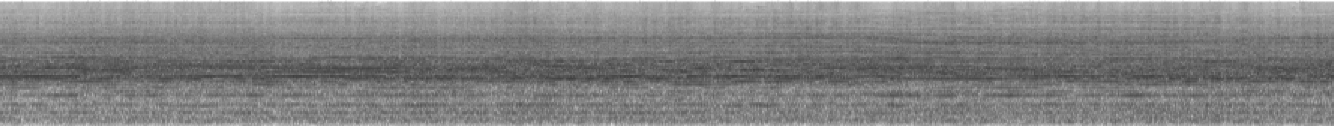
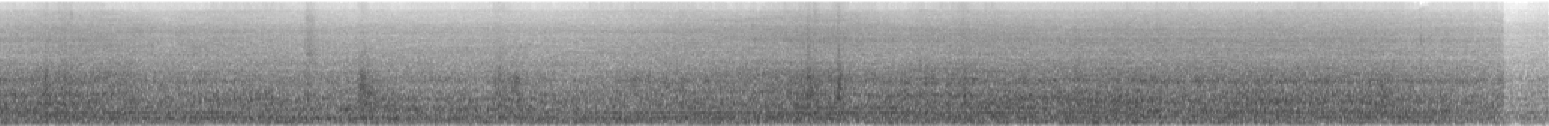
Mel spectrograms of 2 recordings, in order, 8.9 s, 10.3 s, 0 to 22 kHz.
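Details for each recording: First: Ariston tumble dryer, 8 kg Class A, running before belt removal: loud constant harsh high-pitched rushing scrape without rhythm; source unclear, possibly drum belt tensioner pulley or motor. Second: Ariston 8 kg Class A tumble dryer after replacing motor bearings, tested with wet cloths: even whoosh of air, faint steady hum and soft drum tumbling, no grinding or squeal; runs normally.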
